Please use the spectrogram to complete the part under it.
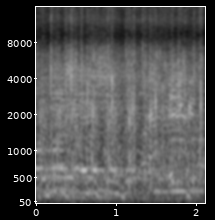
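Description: Applause from the audience at the opening ceremony of the 5th Ashura event held by the Boynuinceli Yörük community in Erdemli: a dense, steady crackle of many hands, with voices mixed in throughout.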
